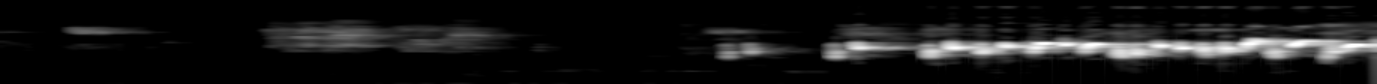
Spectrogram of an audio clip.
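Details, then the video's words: Yellow-vented bulbul song for teaching young birds: a few soft, airy high notes with pauses, then at about three seconds a loud, rapid chattering warble that carries on to the end. "BURUNG TRUCUKAN bisu langsung bunyi"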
